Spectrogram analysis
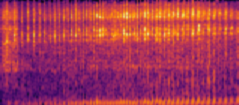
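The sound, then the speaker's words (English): Engine of a biogas generator, fed digester gas from a dairy manure lagoon, fires up and settles into a steady, loud, low rumbling run with a constant throb and no voices. “As he opens the gas line from the lagoon to the generator and flips the ignition, the sound of electricity being made drowns out all the jokes.”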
